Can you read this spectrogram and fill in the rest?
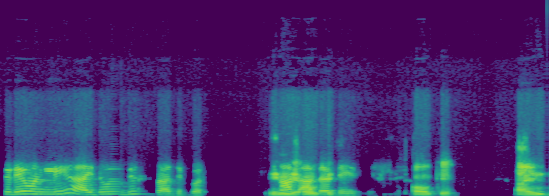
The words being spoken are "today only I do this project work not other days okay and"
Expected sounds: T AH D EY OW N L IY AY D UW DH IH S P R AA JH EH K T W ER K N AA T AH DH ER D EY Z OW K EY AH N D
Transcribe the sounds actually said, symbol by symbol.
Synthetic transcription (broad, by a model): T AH D EY OW N L IY AY D UW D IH S P R AA JH EH K T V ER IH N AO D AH EH D EY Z OW K EY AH N D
